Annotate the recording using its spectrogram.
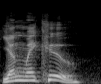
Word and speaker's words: Younghoe Koo: All right, in studio, Younghoe Koo. Did I say it right? – Yes, sir, you did.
